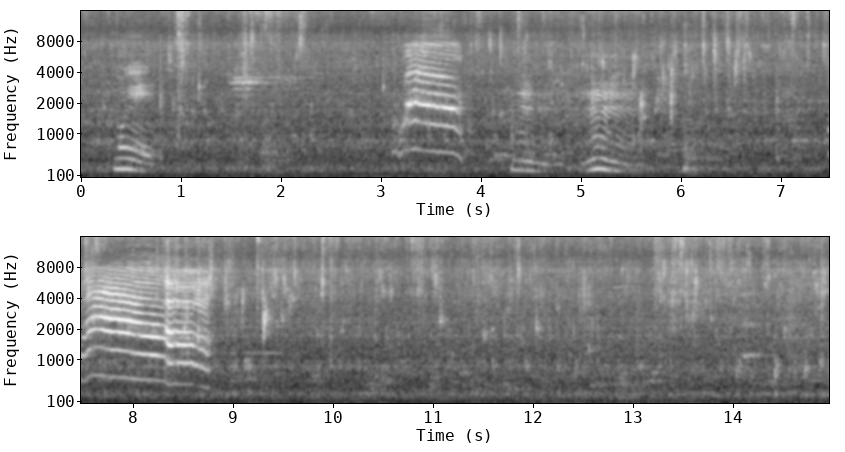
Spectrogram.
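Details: Cat being bathed, with a few short meows followed by a long, loud, wavering complaint around eight seconds in, then quiet with faint water sounds.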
